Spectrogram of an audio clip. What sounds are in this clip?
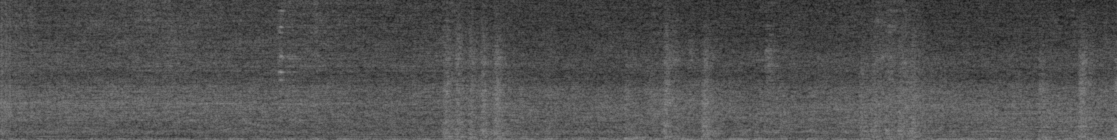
medium-sounding engine, music from a fixed source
